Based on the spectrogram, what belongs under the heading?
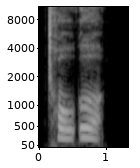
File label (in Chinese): "丑恶", Chinese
